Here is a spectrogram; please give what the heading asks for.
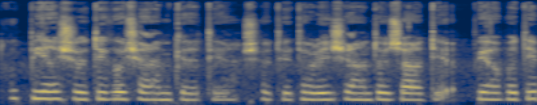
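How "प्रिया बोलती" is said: ordinary delivery, nothing marked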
